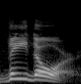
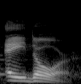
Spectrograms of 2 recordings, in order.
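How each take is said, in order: First: "the" said as a stressed "thee" before "door". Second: "a" said as a stressed "ay" before "door". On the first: Preacher showing the definite article in the verse, stressed "the" as "thee". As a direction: lean hard on "the", pronounced "thee". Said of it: "the definite article". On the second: Preacher showing what the Greek did not put, stressed "a" as "ay". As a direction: lean on "a" as a full "ay". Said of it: "meant a, it would have put". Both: Shown as a demonstration.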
